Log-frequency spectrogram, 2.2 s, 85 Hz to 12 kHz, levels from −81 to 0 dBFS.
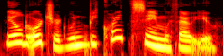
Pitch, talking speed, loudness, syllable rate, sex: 240 Hz, 270 wpm, -17 LUFS, 6.2 syllables/s, female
